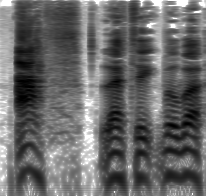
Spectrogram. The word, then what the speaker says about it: Athletic: Well, you're saying it wrong. Because it's Atletico Madrid, Atletico Zaragoza, but Athletic Bilbao, because it was started by English people.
